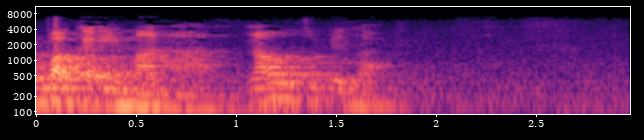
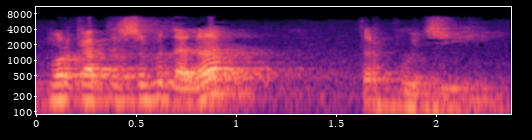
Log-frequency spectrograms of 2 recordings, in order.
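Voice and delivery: normal talking voice

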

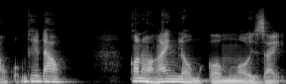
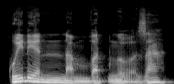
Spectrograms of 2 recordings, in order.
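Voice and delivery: plain reading voice

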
